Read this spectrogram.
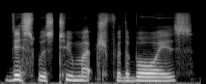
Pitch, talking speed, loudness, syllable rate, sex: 180 Hz, 205 wpm, -18 LUFS, 3.7 syllables/s, female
